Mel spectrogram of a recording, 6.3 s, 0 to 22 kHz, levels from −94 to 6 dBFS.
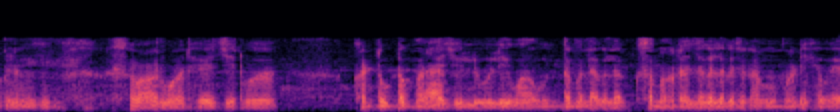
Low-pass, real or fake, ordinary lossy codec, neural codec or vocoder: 5.4 kHz; fake; MP3, 32 kbps; vocoder, 22.05 kHz, 80 mel bands, HiFi-GAN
